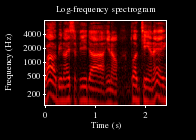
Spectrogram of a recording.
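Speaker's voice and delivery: ordinary talk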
